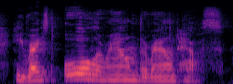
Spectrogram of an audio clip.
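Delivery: plain reading voice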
